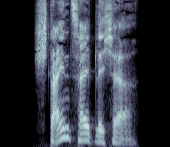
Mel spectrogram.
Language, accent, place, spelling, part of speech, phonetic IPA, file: German, Germany, Berlin, steinzeitlicher, adjective, [ˈʃtaɪ̯nt͡saɪ̯tlɪçɐ], De-steinzeitlicher.ogg
- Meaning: inflection of steinzeitlich: 1. strong/mixed nominative masculine singular 2. strong genitive/dative feminine singular 3. strong genitive plural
